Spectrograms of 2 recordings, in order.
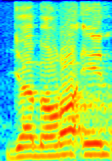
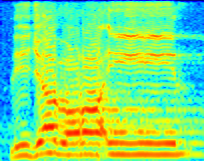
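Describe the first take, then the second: First: No long 'ee' follows the glottal stop. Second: A long 'ee' follows the glottal stop. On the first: "حذف الياء التي بعد الهمزة هكذا" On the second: "بفتح الجيم والراء وزيادة همزة مكسورة بعد الراء هكذا"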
